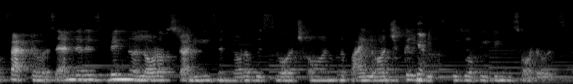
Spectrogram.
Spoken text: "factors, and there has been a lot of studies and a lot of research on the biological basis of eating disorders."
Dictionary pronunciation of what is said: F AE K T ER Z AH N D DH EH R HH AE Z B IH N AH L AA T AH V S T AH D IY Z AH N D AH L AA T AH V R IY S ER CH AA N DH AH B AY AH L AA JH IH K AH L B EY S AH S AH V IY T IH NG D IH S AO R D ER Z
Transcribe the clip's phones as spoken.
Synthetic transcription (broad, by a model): F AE K T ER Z AH N D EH R HH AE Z B IH N AH L AA T AH V S T AH D IY Z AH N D AH L AA T AH V R IY S ER CH AA N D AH B AY AH L AA JH IH K AH L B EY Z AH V IY T IH NG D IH S AO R D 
